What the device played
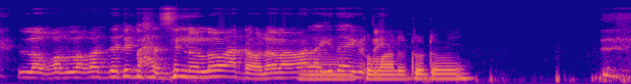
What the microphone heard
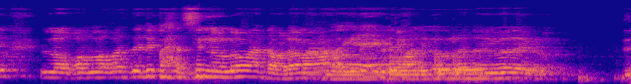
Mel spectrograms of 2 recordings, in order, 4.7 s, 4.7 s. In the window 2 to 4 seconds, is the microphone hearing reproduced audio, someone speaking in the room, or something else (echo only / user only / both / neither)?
both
